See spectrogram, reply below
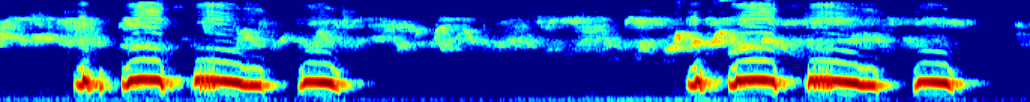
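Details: A spotted dove, a lure bird used for trapping, gives two phrases of four mellow coos, the third drawn out and falling, with a pause between phrases; faint small bird chirps behind.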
